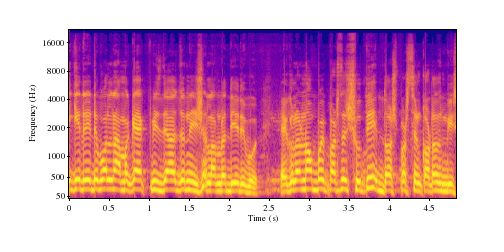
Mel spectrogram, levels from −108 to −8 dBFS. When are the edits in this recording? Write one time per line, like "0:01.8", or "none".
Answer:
none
